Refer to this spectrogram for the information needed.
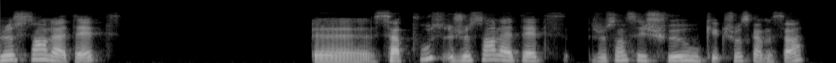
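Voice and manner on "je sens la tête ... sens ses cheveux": ordinary talk, nothing marked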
